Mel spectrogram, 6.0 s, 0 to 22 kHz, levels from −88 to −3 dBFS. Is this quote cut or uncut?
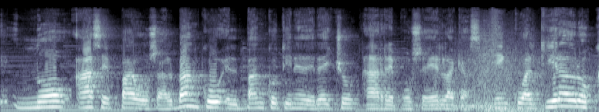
cut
